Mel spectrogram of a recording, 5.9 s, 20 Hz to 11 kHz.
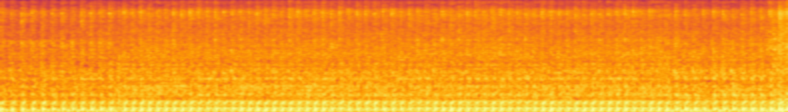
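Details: Honda SL100 single in a 1975 SL125/XL125 frame, worn out, cold, while carburetor screws are adjusted: loping, hunting idle about four pulses a second; carburetor fault, lean running, revs only with choke almost on.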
